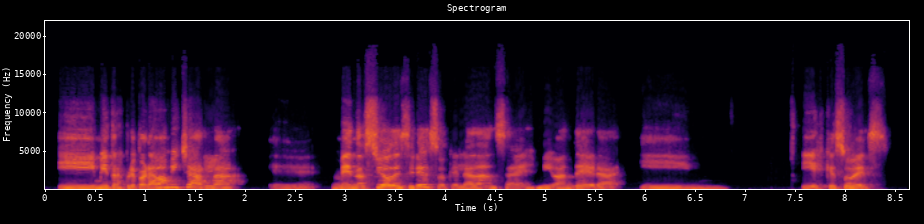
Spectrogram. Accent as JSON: {"language": "Spanish", "country": "Ecuador", "tie": "born or raised there", "also_born_or_lived": "United States", "said": "tengo raíces europeas, pero he vivido toda mi vida en el Ecuador, me siento muy ecuatoriana"}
